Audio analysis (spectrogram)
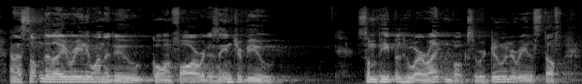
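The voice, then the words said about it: Irish Wexford accent. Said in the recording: “my Wexford accent”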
